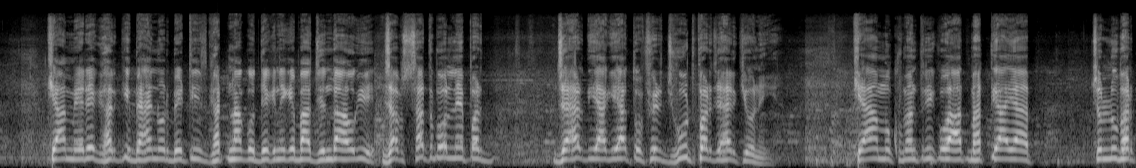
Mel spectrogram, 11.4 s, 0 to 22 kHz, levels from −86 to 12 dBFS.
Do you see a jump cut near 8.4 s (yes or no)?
no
